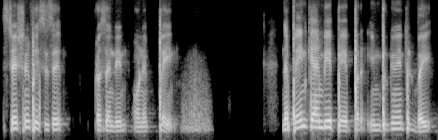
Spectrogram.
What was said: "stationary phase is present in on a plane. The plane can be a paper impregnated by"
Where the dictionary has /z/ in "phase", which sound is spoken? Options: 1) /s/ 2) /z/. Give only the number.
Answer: 1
